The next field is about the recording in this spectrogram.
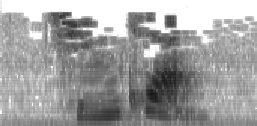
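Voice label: "情况", Mandarin Chinese; hsk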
